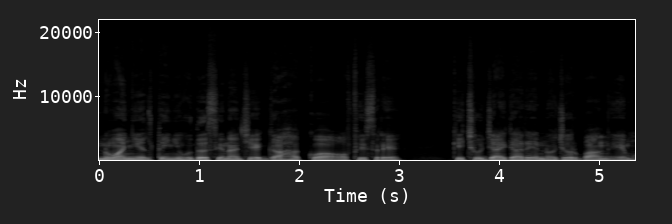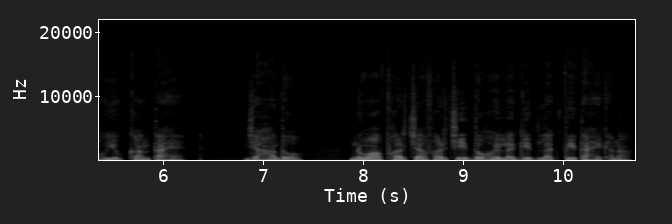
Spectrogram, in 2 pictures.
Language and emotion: Santali, sad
